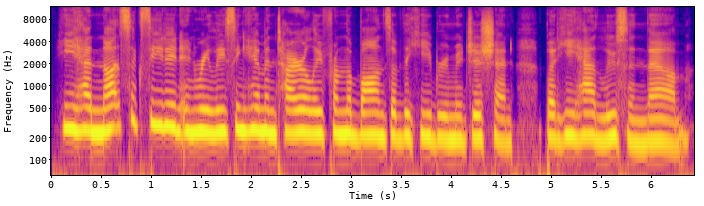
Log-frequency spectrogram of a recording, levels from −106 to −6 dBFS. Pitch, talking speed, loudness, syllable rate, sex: 220 Hz, 185 wpm, -13 LUFS, 5.3 syllables/s, female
